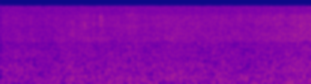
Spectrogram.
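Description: Faint, steady hiss of room tone, even throughout with no distinct strokes.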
